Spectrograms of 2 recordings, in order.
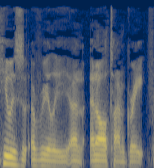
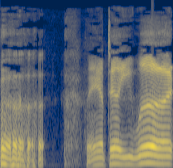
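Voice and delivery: put-on mean comic voice, higher and louder; 5 semitones higher, 8 dB louder than usual. Joking about insults with another speaker: mean Larry the Cable Guy voice. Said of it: "The mean Larry the Cable Guy".

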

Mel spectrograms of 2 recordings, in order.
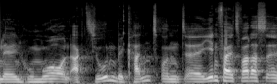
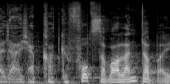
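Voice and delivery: hushed, secretive whispered aside; 3 semitones lower, 3 dB quieter than usual. Recounting what a man whispered to the speaker: retelling a whisper. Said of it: "dann flüsterte er mir so zu".

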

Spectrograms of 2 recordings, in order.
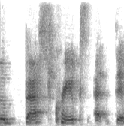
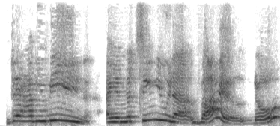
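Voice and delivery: put-on French accent laid on thick, raised; 3 semitones higher, 5 dB louder than usual. Reading a story aloud, voicing Antonio greeting Kieran, in a thick French accent. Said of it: "with his thick French accent".

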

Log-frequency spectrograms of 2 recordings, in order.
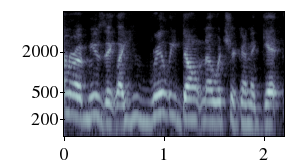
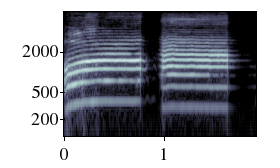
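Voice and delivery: very loud, high hype shout, Oil drawn out; 9 semitones higher, 11 dB louder than usual. Showing how a collective's name should be said: said really loud. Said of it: "you gotta say it really loud".

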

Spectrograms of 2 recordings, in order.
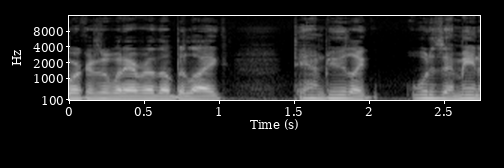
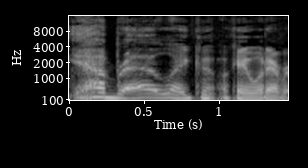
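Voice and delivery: put-on stoner voice; 3 semitones higher, 6 dB quieter than usual. Describing how the tattoo guy talked, stereotypical stoner voice. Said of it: "like, the stereotypical stoner".

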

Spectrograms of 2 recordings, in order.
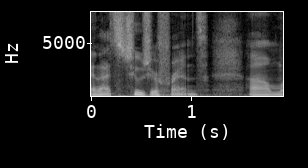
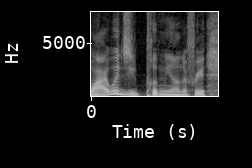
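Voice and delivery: ordinary talk, nothing marked

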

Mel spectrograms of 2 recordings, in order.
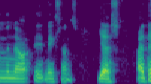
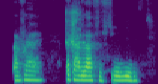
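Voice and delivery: put-on lisping boxer voice, pitched higher; 5 semitones higher than usual. Joking about a theory-loving character, doing a Mike Tyson impression. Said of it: "I'm done making fun of Mike Tyson".

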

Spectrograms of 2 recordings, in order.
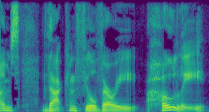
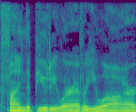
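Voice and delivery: put-on American-sounding accent; 3 semitones lower than usual. Mocking a pat phrase about finding beauty, American accent. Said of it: "that was an American accent".

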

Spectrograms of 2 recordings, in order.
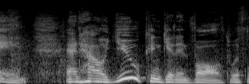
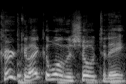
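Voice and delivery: pitched-up, pleading, begging voice; 8 semitones higher than usual. Retelling how a salesman asked to come on the show, imitating Sean begging. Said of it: "Like, begging".

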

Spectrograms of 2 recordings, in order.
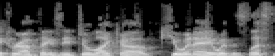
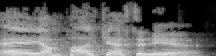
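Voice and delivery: New York accent put on playfully; 3 semitones higher than usual. Asked by a co-host to embrace a New Yorker accent: put-on New York accent. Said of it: "embrace that? ... New Yorker accent".

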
